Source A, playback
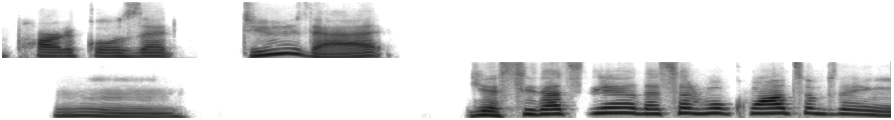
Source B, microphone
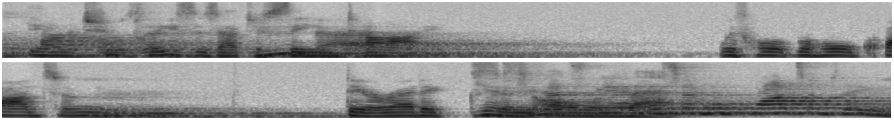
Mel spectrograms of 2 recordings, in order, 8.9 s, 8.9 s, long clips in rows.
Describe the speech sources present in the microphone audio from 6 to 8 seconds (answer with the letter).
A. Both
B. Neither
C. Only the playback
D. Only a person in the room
A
